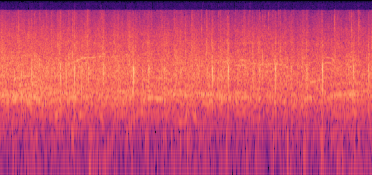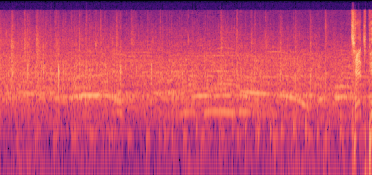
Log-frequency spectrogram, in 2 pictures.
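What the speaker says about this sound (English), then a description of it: "Listen to this crowd, loves it from the freshman Levi Clark." A college baseball crowd at a Tennessee versus Cincinnati game claps and cheers steadily in a large stadium, with sustained applause, scattered whoops and a commentator talking over it.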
